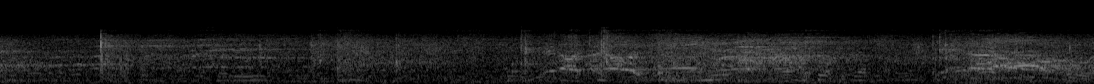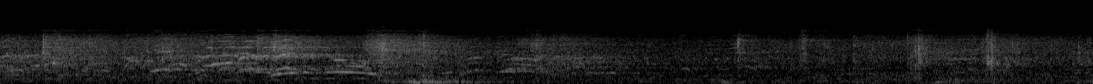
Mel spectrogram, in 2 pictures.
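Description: Hockey sticks smack a puck with sharp cracks.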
